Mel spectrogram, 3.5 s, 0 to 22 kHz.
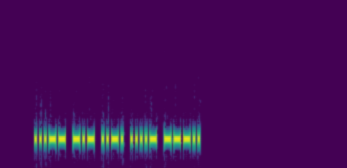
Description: Morse code, heard as a keyed tone, about 48 wpm, 700 Hz. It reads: 3KF48
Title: Code Groups - 5 Letter:Numbers - 50wpm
